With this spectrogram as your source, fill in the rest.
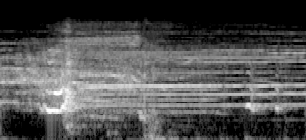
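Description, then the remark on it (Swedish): A rooster crows, one long, loud, strained call that rises sharply and then holds a raspy, sustained note for about two seconds, with no one speaking. “Vilken sjuk tupp.”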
